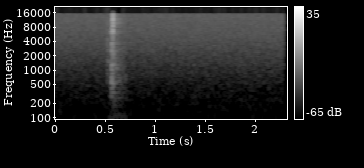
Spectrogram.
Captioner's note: static; click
